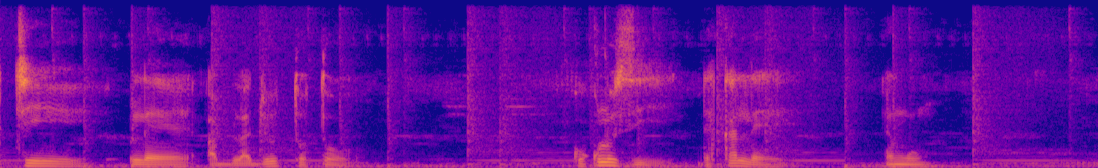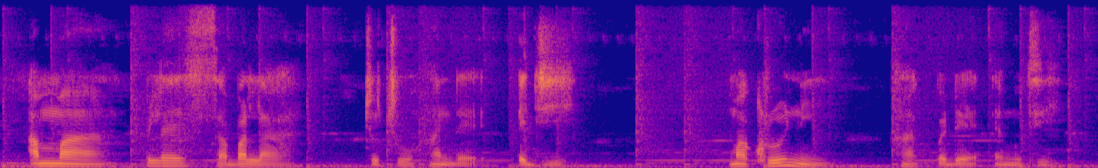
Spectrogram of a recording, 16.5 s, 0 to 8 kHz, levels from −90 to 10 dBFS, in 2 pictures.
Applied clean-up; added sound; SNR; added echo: none; Bass drum / Snare drum / Drum kit; 17 dB; none.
